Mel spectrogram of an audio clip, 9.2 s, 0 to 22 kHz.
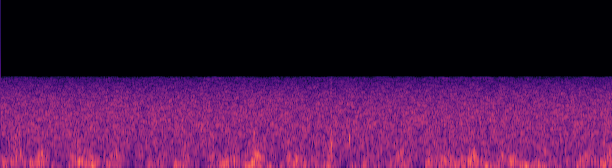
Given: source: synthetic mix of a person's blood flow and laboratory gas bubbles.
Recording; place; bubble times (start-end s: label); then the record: Doppler ultrasound of blood flow; precordium
0.19-0.35 s: bubbles
4.92-5.00 s: bubbles
5.20-5.28 s: bubbles
From the record:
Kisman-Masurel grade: 123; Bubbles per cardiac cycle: 1 to 2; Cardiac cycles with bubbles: 10 to 50%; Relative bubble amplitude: loud (0.450 to 0.775); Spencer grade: 2 (many but less than half of the cardiac periods contain bubble signals, singularly or in groups); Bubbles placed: anywhere in the cardiac cycle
